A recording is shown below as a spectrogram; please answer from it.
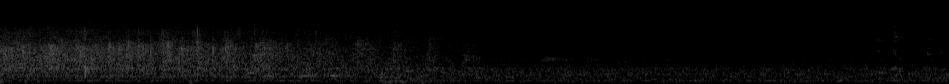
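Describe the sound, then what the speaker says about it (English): An audience applauds at a college Foundation Day ceremony, a broad wash of clapping that is strongest at the start, then slowly thins and fades to a quieter, hissy tail. "please join me in applauding sir for his remarkable achievement"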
